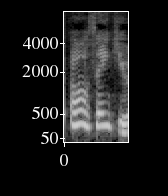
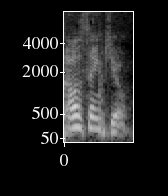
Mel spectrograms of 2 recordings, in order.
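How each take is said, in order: First: Much higher, sugary thank-you; hammed-up girly gratitude; mock sweet thanks. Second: Higher, brief sweet thank-you; a short sweet reply, then nothing; lightly hammed-up thanks; mock sweet thanks. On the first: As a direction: thank him sweetly and leave it there. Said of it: "And you'll be like". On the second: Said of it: "You don't say anything other than".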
